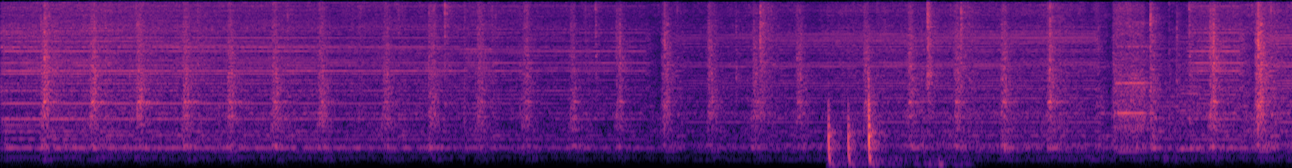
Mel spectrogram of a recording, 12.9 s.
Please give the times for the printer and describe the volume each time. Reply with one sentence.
The printer can be heard from 0.0 to 12.8 s, getting quieter then louder.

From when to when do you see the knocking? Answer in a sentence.
The knocking can be heard from 8.2 to 9.4 s.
